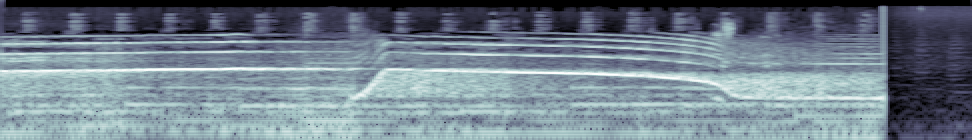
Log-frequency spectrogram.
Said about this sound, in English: That is a piha. I don't know. It's a bird of some sort, I'm assuming.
